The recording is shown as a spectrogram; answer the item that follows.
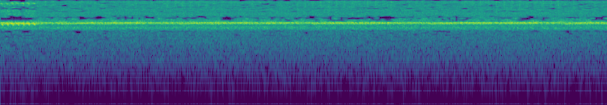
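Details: Insect giving a continuous, shrill, high-pitched trill that holds one steady pitch throughout, with no other clear sounds.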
